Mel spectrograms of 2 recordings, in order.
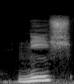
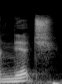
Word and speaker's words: niche: likes to live and its roll or Niche or Niche pronounce it either way um is what an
